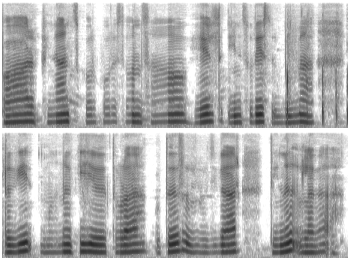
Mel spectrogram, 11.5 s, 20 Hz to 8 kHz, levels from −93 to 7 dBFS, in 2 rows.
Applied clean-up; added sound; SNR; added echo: none; none; none; none.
